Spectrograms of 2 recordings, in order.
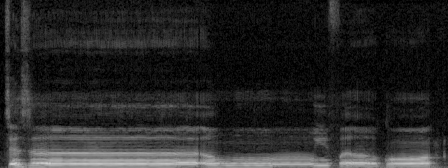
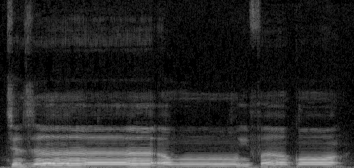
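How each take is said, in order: First: The long vowel is held for four beats. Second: The long vowel is held for three beats. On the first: "Yang empat harokat dua gelombang" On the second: "Kita contohkan yang tiga harokat"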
